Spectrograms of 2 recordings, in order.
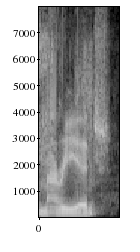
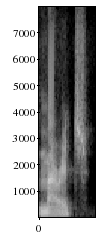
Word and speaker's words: marriage: So the word is marriage, and you were pronouncing the I. If you pronounce the I, it sounds a bit straight, marriage. So the I is actually, imagine the I's not there, and it's just marriage.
